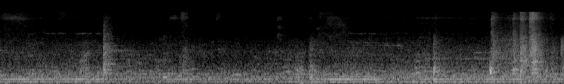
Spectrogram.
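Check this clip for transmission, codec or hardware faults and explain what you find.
Two transmission faults stand out in this everyday-sound recording: a skip ahead followed by a jitter buffer speed-up. Both arise in a call path whose Opus-style coding, with content stopping near 12 kHz, is audible but not faulty.

At 1.03 to 1.05 s the sound lurches forward, with events on either side of the cut butted together and no silence bridging them. About 0.7 s of audio is simply absent. This is a skip ahead. The receiver discarded a run of audio, either lost in transit or dropped when its jitter buffer overflowed, while newer audio was already queued. Playback resumed from that later point, stitching the two edges almost directly.

From 1.13 to 2.25 s the sound runs noticeably quick, roughly 9% fast, yet its pitch stays unchanged, giving a hurried, compressed feel. This is a jitter buffer speed-up. 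After a backlog built up in the buffer, the receiver trimmed it by repeatedly cutting out tiny slices one or a few pitch periods long. Across this stretch that removes around a tenth of a second in total, shortening the delay without shifting pitch.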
